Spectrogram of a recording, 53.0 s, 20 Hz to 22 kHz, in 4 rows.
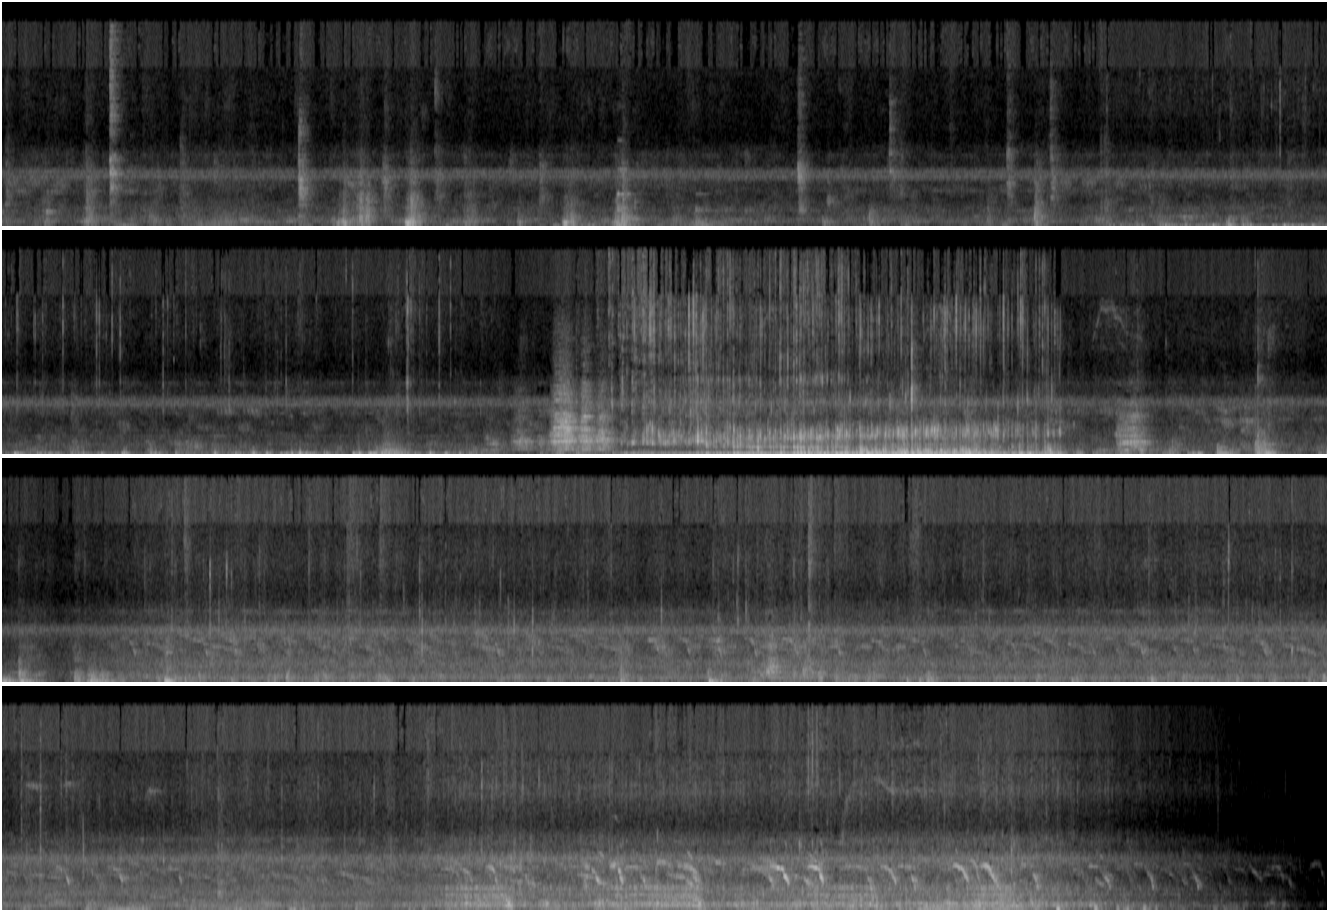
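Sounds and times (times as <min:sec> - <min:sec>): chickens clucking and peeping: 0:17.7 - 0:19.5, 0:24.3 - 0:25.8, 0:33.6 - 0:52.8.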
